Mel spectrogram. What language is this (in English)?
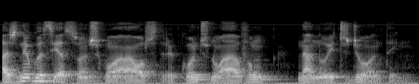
Portuguese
